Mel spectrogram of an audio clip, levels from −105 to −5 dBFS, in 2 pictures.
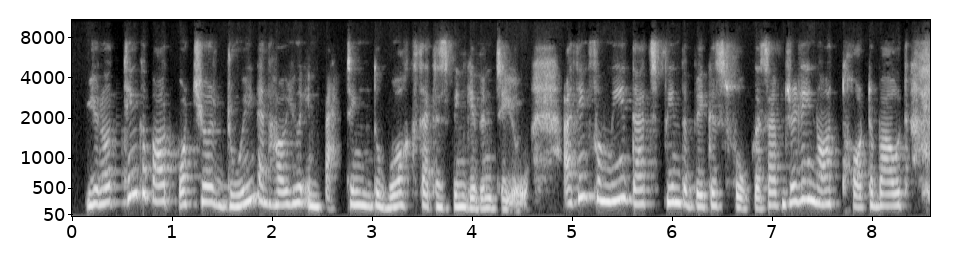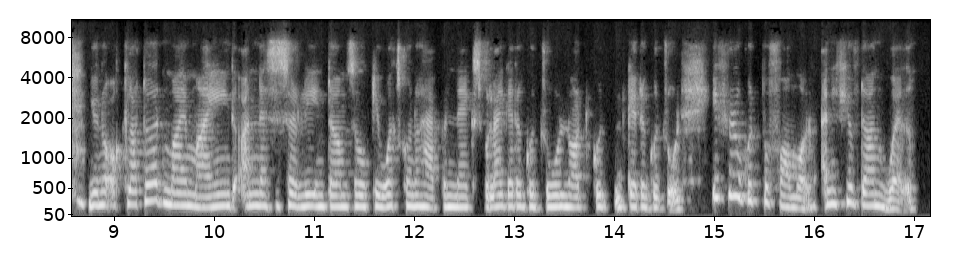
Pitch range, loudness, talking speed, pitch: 190-240 Hz, -21 LUFS, 250 wpm, 205 Hz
